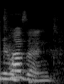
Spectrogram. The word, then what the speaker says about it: cousin: There's no T in cousin, but we will throw a T in there, and my husband's like, really, Nancy?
